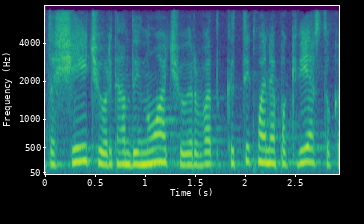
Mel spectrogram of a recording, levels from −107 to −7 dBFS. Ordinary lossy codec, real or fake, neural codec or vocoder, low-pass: MP3, 64 kbps; real; none; 7.2 kHz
